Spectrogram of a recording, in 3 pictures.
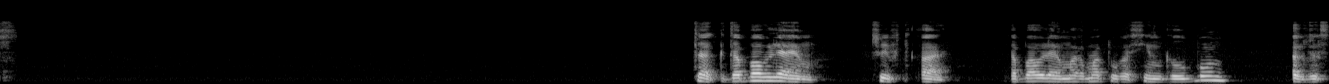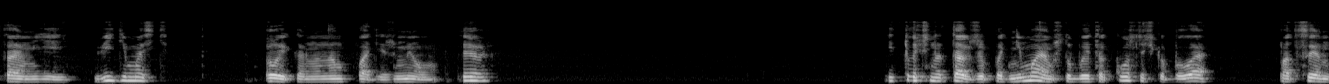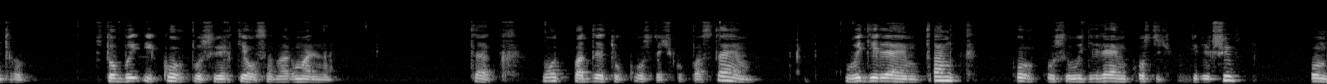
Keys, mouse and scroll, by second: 9.1 shift+a, 13.9 click, 16.0 KP_3, 17.8 r, 22.4 click, 24.8 click, 27.9 middle click, 32.1 click, 35.1 click, 37.5 shift+click.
